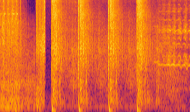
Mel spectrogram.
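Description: Gunshots ring out sharply, one after another.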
